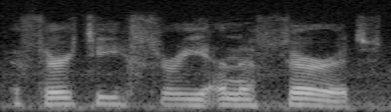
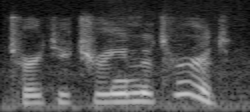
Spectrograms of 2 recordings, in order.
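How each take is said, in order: First: The th sounds are pronounced as a clear th. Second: The th sounds are altered, in an Irish way. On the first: The speaker calls it right. "I know how to pronounce my T H's correct. So um, I'm able to say thirty-three and a third properly" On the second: The speaker calls it wrong. "as opposed to Irish people would normally say"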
